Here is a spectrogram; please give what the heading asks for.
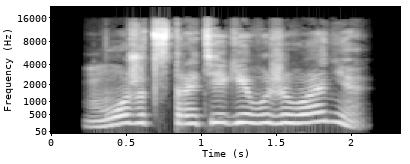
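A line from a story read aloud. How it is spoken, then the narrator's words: Uncertain suggestion. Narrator (Russian): неуверенно предположил Шарик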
